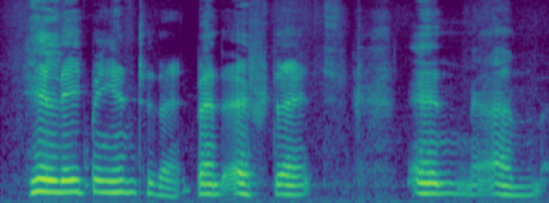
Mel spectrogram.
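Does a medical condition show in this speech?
Yes: cerebral palsy; odd sort of voice.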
